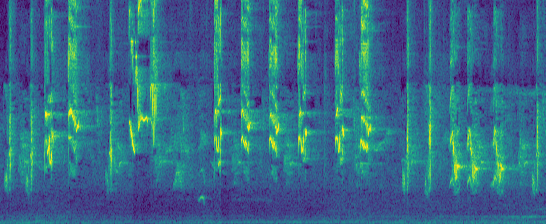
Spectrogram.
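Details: White-rumped shama in breeding condition, song used to provoke rival birds: loud bursts of sharp, high chattering and twittering notes repeated roughly every half to one second, with brief pauses, over a low background hum.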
